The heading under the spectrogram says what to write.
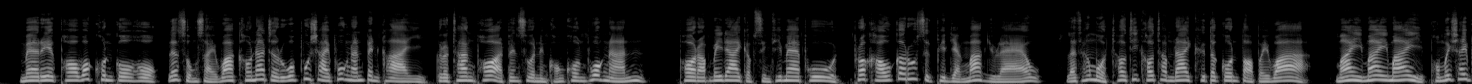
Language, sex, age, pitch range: Thai, male, 20-39, 145-195 Hz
